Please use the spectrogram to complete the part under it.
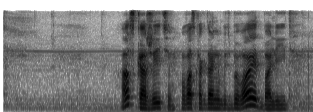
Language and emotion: Russian, sad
